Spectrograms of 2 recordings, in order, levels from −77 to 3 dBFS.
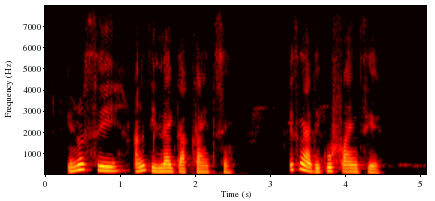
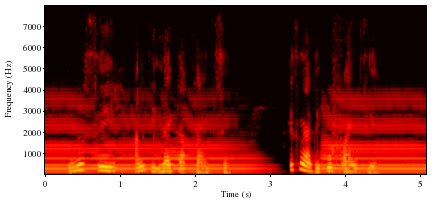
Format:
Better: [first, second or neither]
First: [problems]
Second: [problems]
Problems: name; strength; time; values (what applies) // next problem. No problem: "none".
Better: first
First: none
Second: background sound (Wind instrument, woodwind instrument); 3 dB below the speech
